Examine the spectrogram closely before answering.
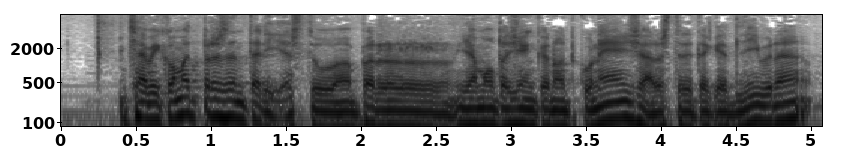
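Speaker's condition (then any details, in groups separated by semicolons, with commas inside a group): No condition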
